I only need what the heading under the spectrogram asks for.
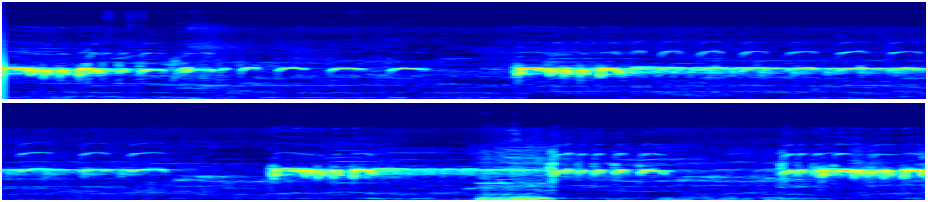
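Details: Local zebra dove singing vigorously, used as a lure to make other doves answer: runs of short hooked cooing notes with a clear tone, repeated in quick series with pauses between phrases, and a brief thump near the end.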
